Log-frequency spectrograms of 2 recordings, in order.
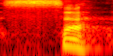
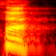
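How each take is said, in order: First: It begins with an s sound. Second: It begins with a th sound. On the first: It is a slang or regional accent. "In some accents, in slang, it's pronounced sa" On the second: It is the standard pronunciation. "mostly it's pronounced tha, as in thanks"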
